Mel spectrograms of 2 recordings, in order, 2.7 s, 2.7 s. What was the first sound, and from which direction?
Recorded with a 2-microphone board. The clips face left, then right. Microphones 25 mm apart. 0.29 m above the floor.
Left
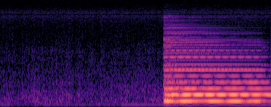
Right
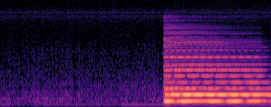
A piano, 5° right (ahead or behind).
